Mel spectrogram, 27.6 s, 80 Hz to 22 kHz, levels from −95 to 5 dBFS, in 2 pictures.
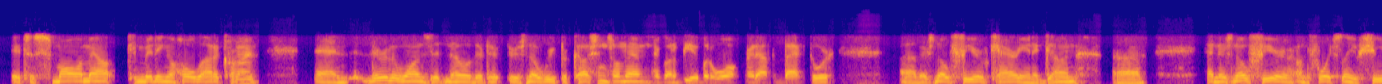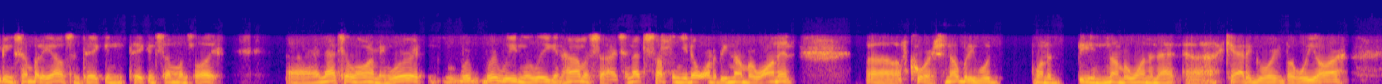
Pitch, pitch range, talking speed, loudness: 105 Hz, 95-110 Hz, 215 wpm, -14 LUFS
